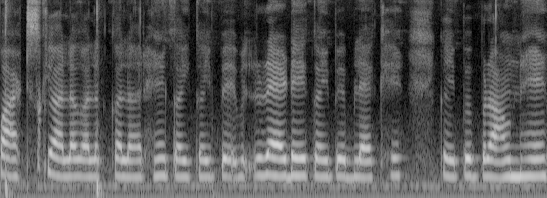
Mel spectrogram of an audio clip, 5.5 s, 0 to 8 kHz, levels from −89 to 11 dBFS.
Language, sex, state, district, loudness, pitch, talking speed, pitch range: Hindi, female, Odisha, Nuapada, -16 LUFS, 225 Hz, 185 wpm, 215-230 Hz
